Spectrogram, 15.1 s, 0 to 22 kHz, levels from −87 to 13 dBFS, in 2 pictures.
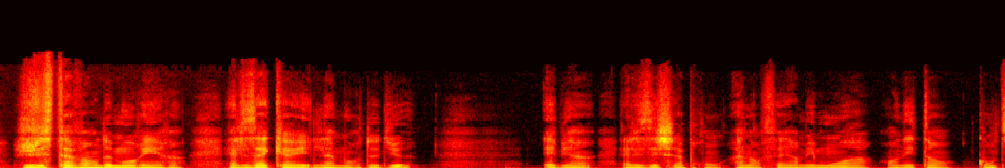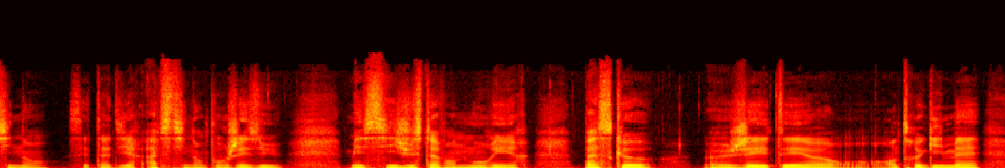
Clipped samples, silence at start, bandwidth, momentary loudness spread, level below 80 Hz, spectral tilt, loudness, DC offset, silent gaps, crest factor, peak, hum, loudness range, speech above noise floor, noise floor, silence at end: under 0.1%; 0.1 s; 14.5 kHz; 14 LU; -36 dBFS; -4.5 dB/octave; -19 LUFS; under 0.1%; none; 20 dB; 0 dBFS; none; 6 LU; 33 dB; -52 dBFS; 0 s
